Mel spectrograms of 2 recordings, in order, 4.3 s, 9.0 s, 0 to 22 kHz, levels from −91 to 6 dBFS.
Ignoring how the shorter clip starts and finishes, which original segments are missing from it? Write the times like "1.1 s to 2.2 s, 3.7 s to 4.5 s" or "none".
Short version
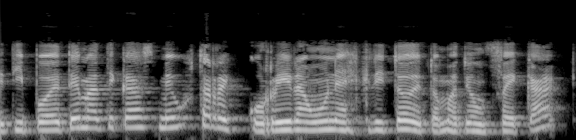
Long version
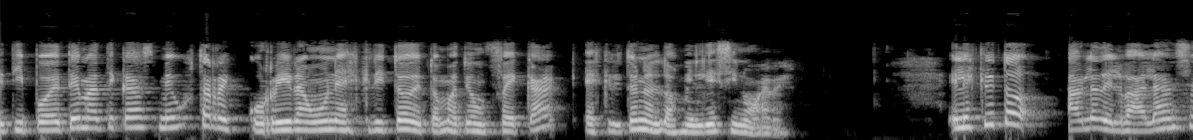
none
